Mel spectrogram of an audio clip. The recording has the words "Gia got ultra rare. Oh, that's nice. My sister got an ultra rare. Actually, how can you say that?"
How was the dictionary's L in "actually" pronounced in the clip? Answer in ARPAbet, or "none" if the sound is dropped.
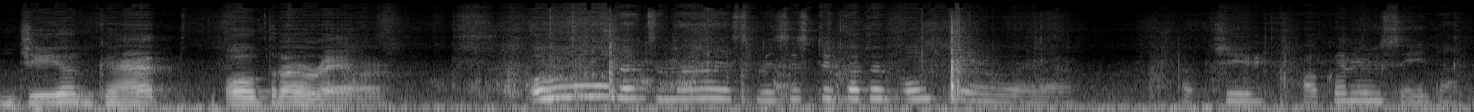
none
